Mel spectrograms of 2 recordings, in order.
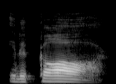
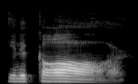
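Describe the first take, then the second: No difference in how they are said.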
